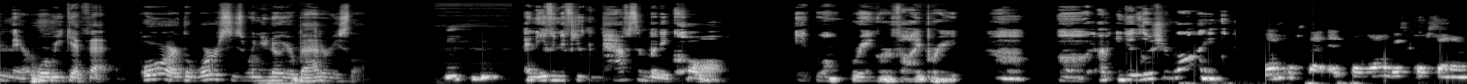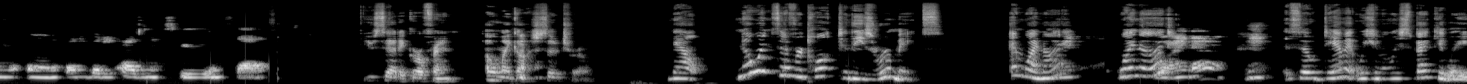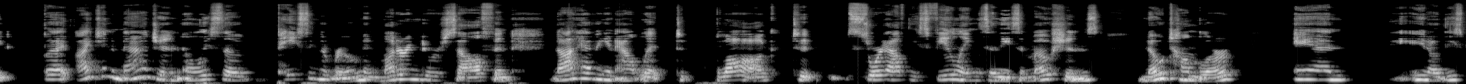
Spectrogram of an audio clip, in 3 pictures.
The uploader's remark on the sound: the sound is bumpy!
